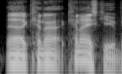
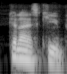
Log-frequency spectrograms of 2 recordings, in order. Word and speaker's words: Kanai's Cube: How do you say it? – Kanai's cube. Yeah. – Kanai's cube.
